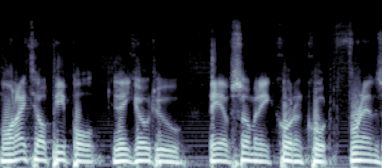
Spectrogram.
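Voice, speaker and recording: A man with a medium-pitched voice. His tone is dark and mellow. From United States. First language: not English. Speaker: radio talk show host and relationship advisor. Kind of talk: interview talk show. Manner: animated.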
